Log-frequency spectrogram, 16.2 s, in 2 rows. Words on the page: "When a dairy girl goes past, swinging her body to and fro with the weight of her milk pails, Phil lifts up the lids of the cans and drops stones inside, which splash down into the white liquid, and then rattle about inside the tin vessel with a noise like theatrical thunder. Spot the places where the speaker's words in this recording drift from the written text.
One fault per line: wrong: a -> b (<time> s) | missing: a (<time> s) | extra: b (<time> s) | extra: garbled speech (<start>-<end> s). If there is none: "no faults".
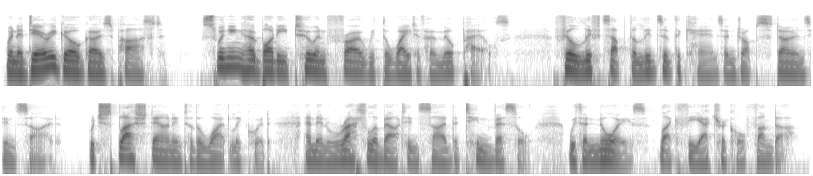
no faults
